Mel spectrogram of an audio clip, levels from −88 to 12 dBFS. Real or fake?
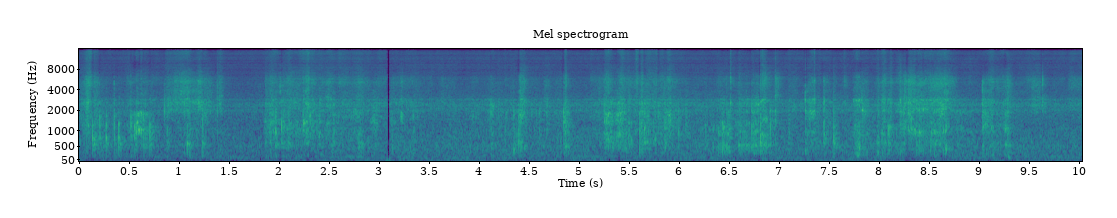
fake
